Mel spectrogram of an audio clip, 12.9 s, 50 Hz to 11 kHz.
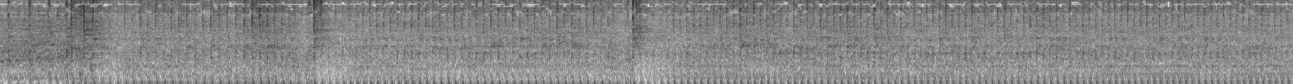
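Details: Free Craftsman riding mower 917.273760 after carburetor and fuel fix, loose pulley bolt and loose exhaust: loud low thumping single-cylinder beat that sags and stumbles before steadying, like a hit-and-miss engine; runs rough, cause not confirmed.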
